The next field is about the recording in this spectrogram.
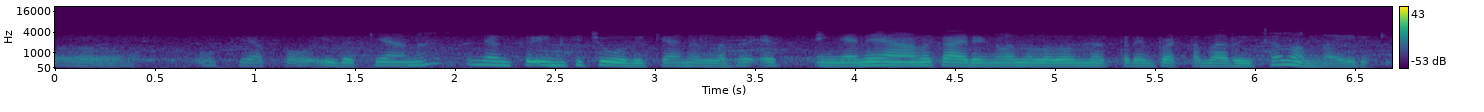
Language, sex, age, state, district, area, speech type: Malayalam, female, 18-30, Kerala, Thrissur, urban, spontaneous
